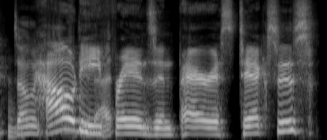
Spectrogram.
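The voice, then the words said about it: Put-on Texan accent. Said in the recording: “This accent is like is evolving in real time here.”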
